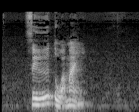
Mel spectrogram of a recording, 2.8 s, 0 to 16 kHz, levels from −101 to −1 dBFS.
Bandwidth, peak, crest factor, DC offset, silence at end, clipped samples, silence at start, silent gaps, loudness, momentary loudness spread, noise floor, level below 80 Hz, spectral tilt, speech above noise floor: 11.5 kHz; -10 dBFS; 16 dB; under 0.1%; 1.1 s; under 0.1%; 0.55 s; none; -23 LUFS; 14 LU; -58 dBFS; -60 dBFS; -5 dB/octave; 35 dB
